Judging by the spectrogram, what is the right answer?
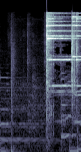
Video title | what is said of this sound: PANG-MALAKASAN NA SURPLUS MASSAGE CHAIR ORIGINAL GALING JAPAN GOOD AS NEW MABIBILI MO NG MURA DITO! | Matining. Basta maganda yung tunog niya.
